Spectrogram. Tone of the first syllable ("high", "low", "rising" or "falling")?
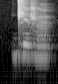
low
